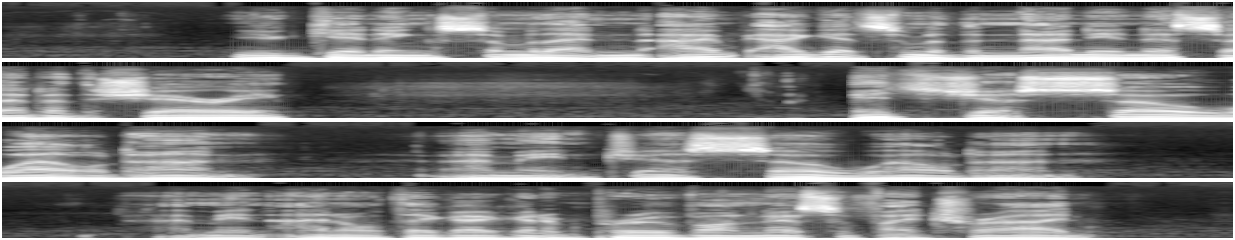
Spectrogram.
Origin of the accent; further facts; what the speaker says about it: United States; I prefer higher proof. I'm an American.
